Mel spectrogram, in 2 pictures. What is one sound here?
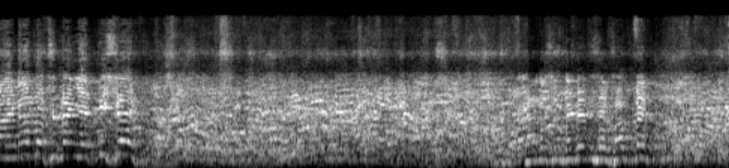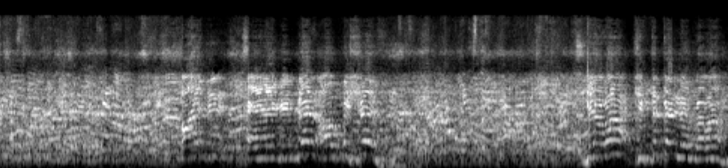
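A man sings loudly through a microphone and loudspeakers.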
